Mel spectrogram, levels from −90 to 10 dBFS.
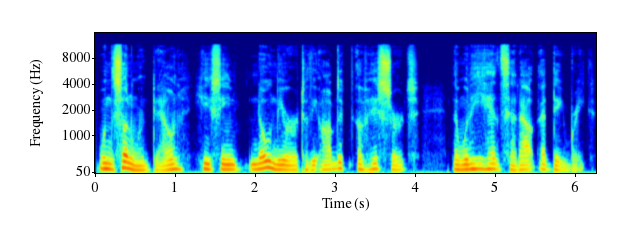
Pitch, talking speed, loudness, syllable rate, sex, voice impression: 125 Hz, 220 wpm, -18 LUFS, 4.8 syllables/s, male, masculine, slightly old, slightly thick, soft, sincere, very calm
